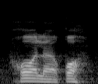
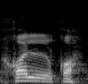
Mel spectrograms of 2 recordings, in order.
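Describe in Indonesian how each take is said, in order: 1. Bunyi vokal terdengar di antara l dan q. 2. Tidak ada bunyi vokal yang terdengar di antara l dan q. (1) "kalau mengikut qiraat yang dibaca oleh jumhur" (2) "mereka membaca khalqah"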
